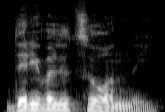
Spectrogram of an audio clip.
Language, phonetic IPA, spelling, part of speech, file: Russian, [dərʲɪvəlʲʊt͡sɨˈonːɨj], дореволюционный, adjective, Ru-дореволюционный.ogg
- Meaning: 1. prerevolutionary 2. specifically, before the October Revolution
